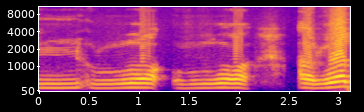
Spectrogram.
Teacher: زبان کی نوک اور مقابل کے تلوں سے ادا ہوتی ہے. رو جب پڑھو گے تو آپ کی منہ بالکل گولا ہو جائے گا.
